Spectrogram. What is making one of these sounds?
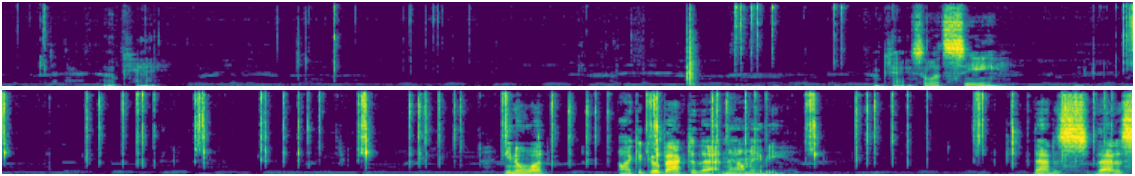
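Small metal parts click and clink against a tool.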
